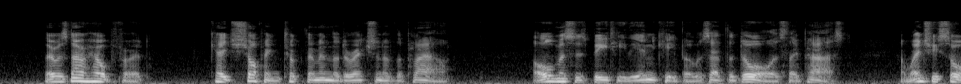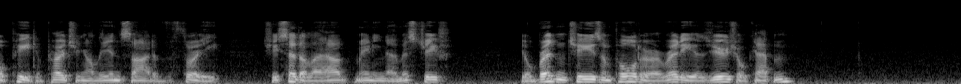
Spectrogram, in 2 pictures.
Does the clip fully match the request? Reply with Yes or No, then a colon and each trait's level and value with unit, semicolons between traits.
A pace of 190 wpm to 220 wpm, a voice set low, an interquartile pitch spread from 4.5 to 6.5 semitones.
No: average, 180 wpm; low, 100 Hz; wide, 5.4 semitones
